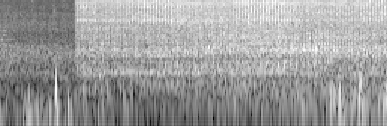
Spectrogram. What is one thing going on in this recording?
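A car engine idles steadily close by.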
